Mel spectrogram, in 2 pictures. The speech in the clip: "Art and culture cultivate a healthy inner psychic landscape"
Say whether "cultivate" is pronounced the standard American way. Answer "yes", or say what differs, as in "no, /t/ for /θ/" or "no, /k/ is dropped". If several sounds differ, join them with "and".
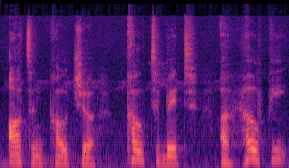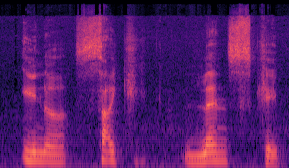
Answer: no, /b/ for /v/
